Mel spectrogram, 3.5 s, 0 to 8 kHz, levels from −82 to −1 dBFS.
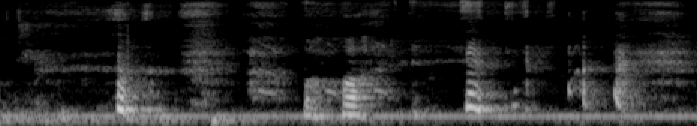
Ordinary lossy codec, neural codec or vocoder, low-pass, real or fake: none; none; none; real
